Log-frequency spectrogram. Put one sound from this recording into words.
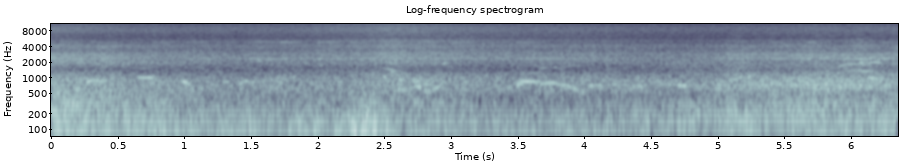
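Waves crash and wash up onto a beach.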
